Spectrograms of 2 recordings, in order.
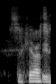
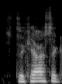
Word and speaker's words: stochastic: Stochastic says random. Huh? Stochastic means random.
